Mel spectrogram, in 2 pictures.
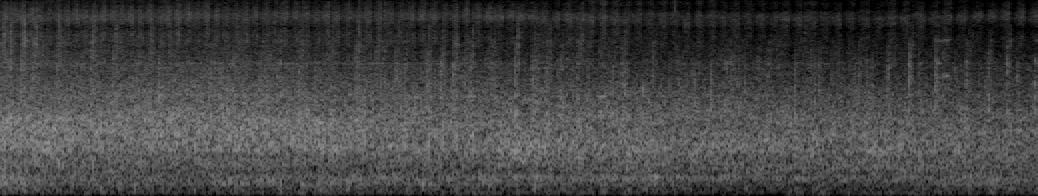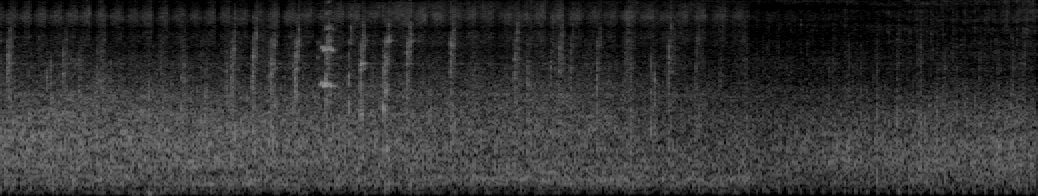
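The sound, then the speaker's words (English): A one-eighth full size miniature steam locomotive runs with a steady, loud rumble and hiss, rhythmic clicks and chuffs showing through midway before it eases off slightly toward the end as the brakes are touched. “Touch on the brakes.”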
